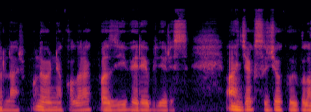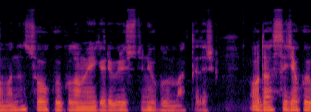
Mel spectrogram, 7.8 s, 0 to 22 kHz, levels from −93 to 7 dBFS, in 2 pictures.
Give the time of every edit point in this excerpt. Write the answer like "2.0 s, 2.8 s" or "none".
2.8 s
